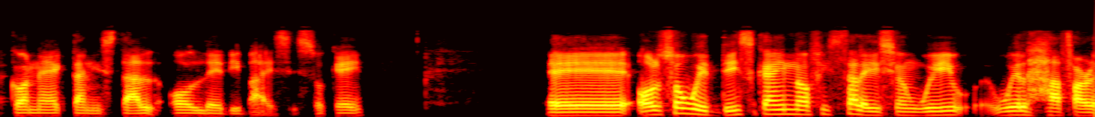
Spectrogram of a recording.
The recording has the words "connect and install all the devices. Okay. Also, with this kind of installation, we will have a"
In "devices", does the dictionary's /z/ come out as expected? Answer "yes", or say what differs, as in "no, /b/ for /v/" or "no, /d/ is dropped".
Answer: no, /s/ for /z/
